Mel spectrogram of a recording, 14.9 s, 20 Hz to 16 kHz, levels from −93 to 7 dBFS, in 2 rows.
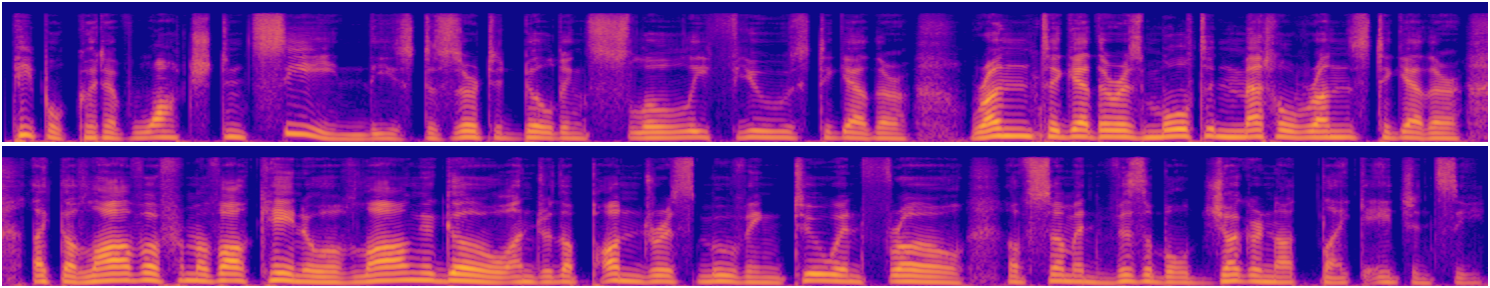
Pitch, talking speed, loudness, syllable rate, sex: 145 Hz, 160 wpm, -21 LUFS, 5.3 syllables/s, male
